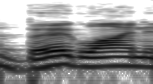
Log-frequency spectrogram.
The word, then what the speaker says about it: Bergwijn: Bergwijn, you could also look at him. That's also Bergwijn if you are used to that pronunciation as a really differential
